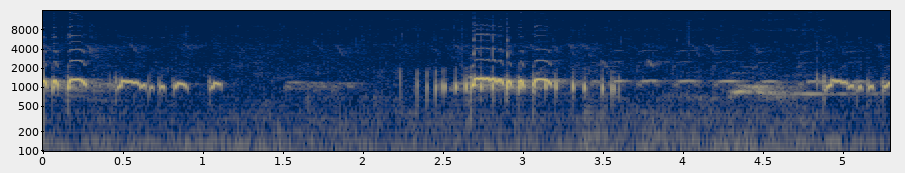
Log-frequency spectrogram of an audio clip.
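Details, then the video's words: Clear training recording of a zebra dove (perkutut) singing nonstop: short rolling coo phrases, a soft sustained tone, a pause, then a louder bubbling run of quick notes and a final trill. "SUARA PERKUTUT GACOR NONSTOP | MASTERAN PERKUTUT JERNIH UNTUK LATIHAN HARIAN"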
